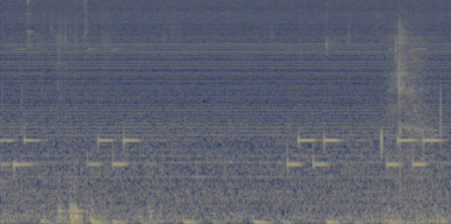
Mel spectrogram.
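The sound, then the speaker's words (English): A series of short, high electronic beeps, two-tone like phone keypad presses, chirping in quick pairs at irregular intervals over a low rumbling background hum, with no one talking. “Something's beeping here, and I don't see where the off button's off.”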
